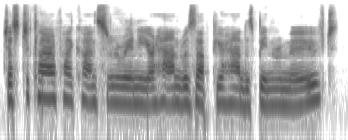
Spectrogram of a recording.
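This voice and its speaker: A woman chairing a council meeting, brisk and procedural as she calls on speakers. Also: on the low side, fairly even intonation, a bit bright, dry recording.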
